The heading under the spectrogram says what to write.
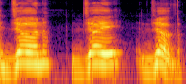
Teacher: जन जय जग यामध्ये ज चा उच्चार य जोडल्यासारखा म्हणजे ज असा होत म्हणजे काय झाले ते ताल्लव्य झाले आणि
